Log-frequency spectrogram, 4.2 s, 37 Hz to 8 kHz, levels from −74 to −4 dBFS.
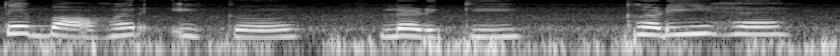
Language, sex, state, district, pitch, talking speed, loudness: Punjabi, female, Punjab, Kapurthala, 255 Hz, 85 wpm, -17 LUFS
